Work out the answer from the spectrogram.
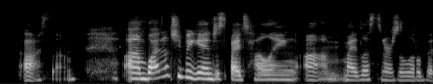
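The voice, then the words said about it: Scratchy voice. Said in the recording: “My voice is a little scratchy from my allergies”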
